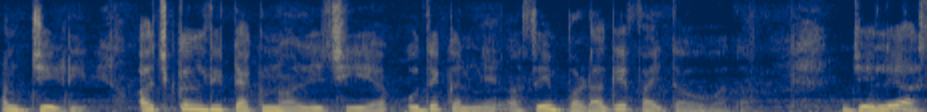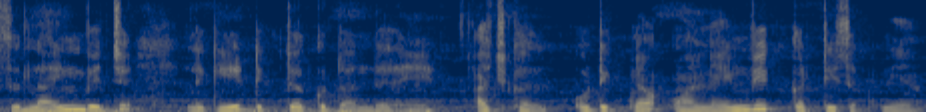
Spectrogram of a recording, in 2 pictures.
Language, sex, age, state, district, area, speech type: Dogri, female, 18-30, Jammu and Kashmir, Reasi, urban, spontaneous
